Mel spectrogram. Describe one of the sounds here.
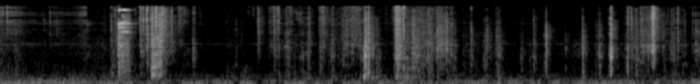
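A hard plastic part knocks and scrapes against other parts.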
